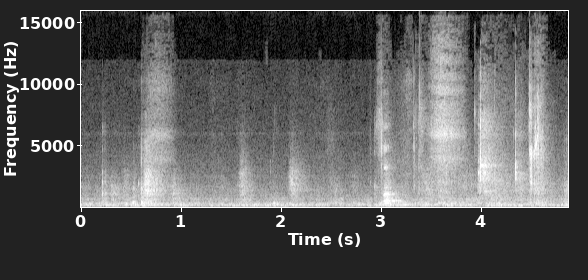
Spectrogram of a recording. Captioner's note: gentle crying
